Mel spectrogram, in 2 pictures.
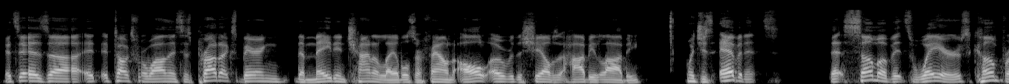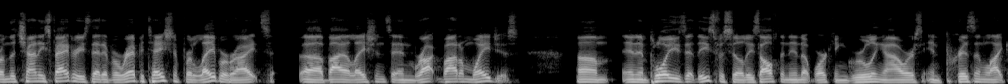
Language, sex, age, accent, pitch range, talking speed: English, male, 40-59, American, 110-140 Hz, 205 wpm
